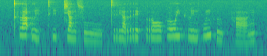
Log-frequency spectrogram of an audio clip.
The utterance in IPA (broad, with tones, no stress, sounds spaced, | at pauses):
kʰ l a˥˩ ʔ l i˨˩ ʔ tʰ i˦˥ ʔ t͡ɕ a˧ n s uː˨˩ | t r i˩˦ a̯ r e˦˥ ʔ p r ɔː˦˥ p l oː˥˩ j pʰ l i˧ n k u˥˩ n h ɯː˨˩ p̚ h a˩˦ ŋ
